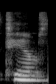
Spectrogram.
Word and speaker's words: Thames: It's Thames, like the Thames River in England.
